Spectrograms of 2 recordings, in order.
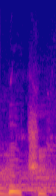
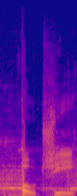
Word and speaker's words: Boki: And I was told that to pronounce that last name, Bochi. Bochi. Here he is again.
